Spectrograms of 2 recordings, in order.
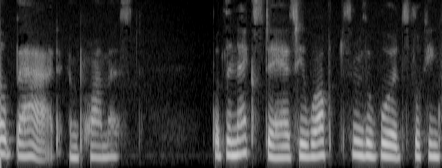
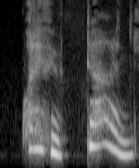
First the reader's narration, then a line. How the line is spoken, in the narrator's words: she cried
